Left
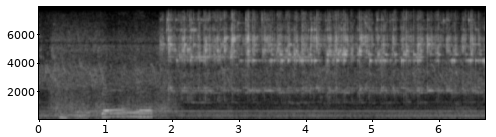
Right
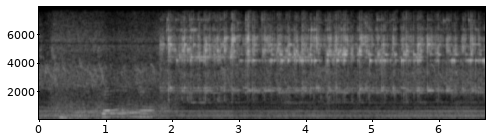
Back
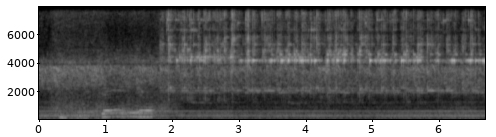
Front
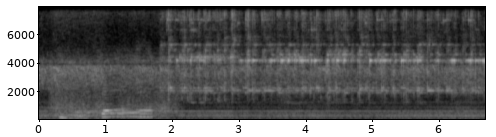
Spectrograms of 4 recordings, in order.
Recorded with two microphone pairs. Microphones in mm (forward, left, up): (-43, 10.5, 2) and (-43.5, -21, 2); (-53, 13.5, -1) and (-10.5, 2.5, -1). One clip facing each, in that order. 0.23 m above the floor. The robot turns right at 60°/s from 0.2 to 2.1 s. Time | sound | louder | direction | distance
0.3 | singing | left 2 dB, front 3 dB | straight ahead | 3 m
1.8 | a rattle | right 1 dB, front 1 dB | 50° right | 1.1 m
